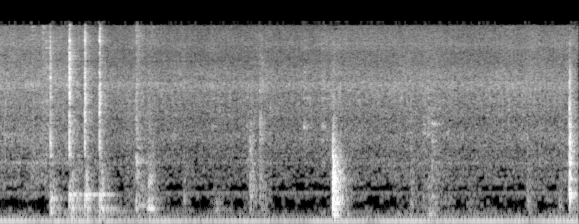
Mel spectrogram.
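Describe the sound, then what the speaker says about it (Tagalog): Garlic sautéing in a pan for bistek Tagalog, a steady close sizzle with several sharp scrapes and clinks of a utensil stirring, clustered early and recurring sparsely afterward, no talking. "Let's saute the garlic a little more"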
